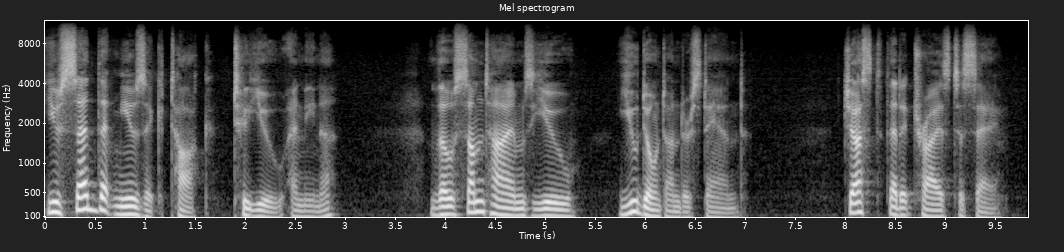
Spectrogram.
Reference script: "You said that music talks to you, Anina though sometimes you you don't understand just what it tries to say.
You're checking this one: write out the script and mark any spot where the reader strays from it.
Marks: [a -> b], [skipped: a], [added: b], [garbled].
"You said that music [talks -> talk] to you, Anina though sometimes you you don't understand just [what -> that] it tries to say.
